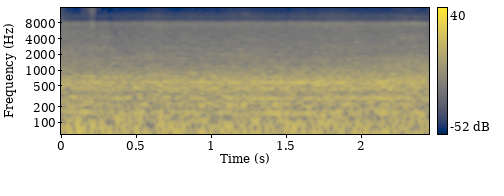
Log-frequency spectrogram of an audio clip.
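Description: Train rolling through an old Central of Georgia/Southern rail yard, a steady broad rumble of wheels and cars passing at moderate distance, continuous with no horn and no voices.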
